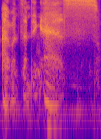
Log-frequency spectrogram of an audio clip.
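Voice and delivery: slow, whispered Batman rasp; raspy little nephew. Retold or imitated. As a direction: drag it out in a hoarse toddler whisper. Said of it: "the voice that I do for my dog".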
